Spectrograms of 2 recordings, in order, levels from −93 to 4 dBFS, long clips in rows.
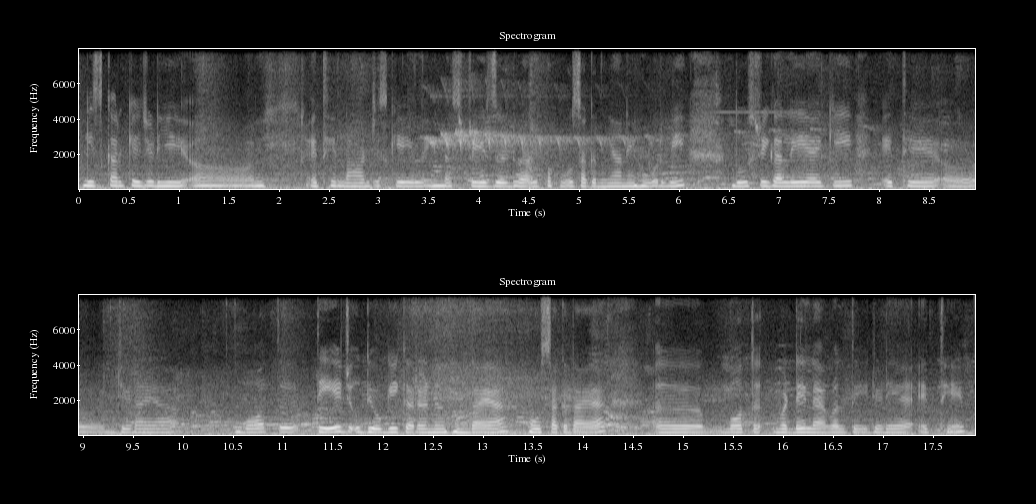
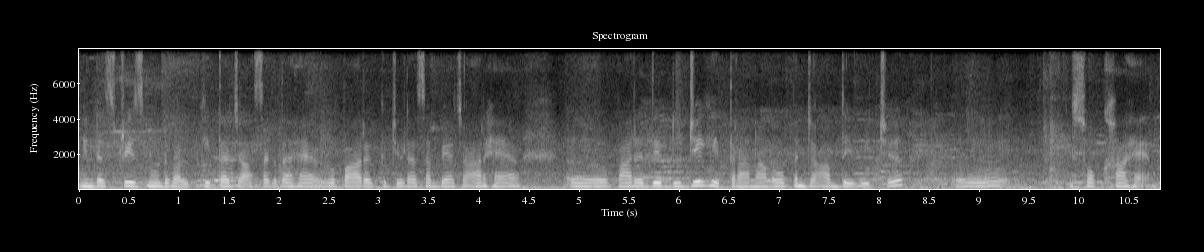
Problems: background sounds at intervals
